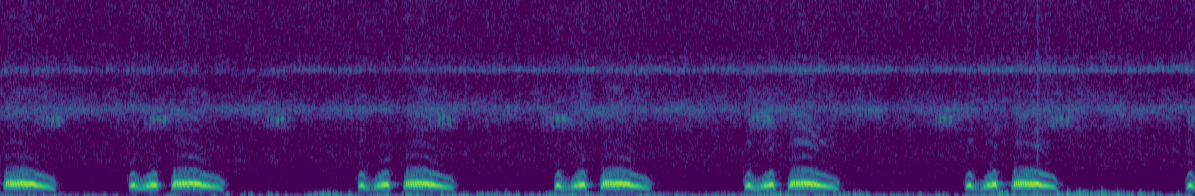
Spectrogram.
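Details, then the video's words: Female spotted dove cooing: six phrases over twelve seconds, each a quick double note followed by a longer, mellow, falling coo, with soft low rumbling noise underneath. "เสียงนกเขาใหญ่/Suara Burung Tekukur"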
